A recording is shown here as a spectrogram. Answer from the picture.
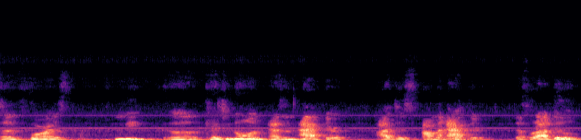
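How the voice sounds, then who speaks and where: Noticeable background noise and audible room echo surround a woman with a very deep, low pitch who leaves long, frequent pauses. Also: ordinary pitch variation, moderate pace. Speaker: actor. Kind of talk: press conference Q&A answer.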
